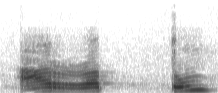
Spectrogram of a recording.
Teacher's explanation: اما اقول عرضتم يبقى انا عملت تاء بدل الضاد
